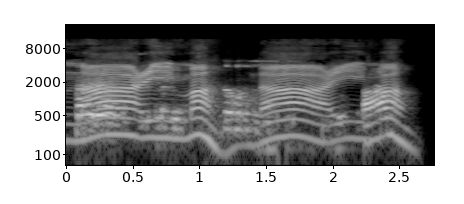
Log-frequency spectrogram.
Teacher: না, তা হবে না, মাত হবে না, মাহ, হা হবে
